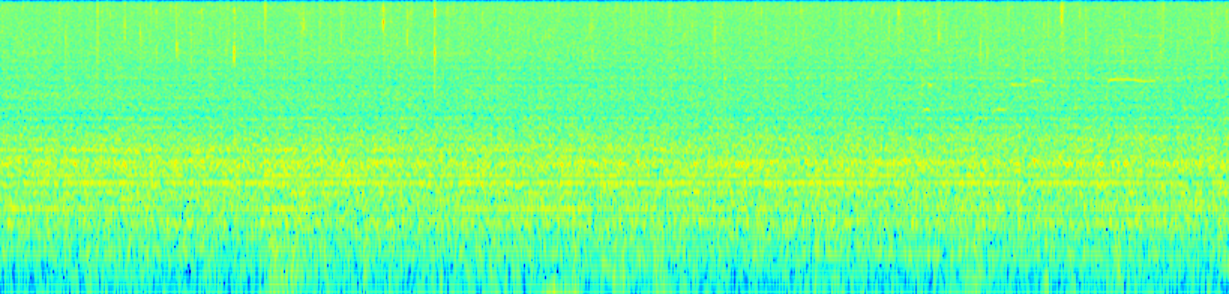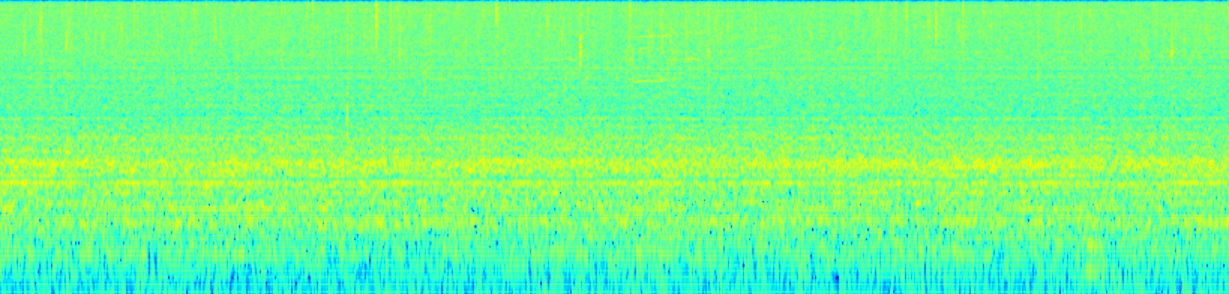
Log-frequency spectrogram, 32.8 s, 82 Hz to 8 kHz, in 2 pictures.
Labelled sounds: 14.8	15.4	humpback whale, 2.2 to 2.4 kHz
24.8	25.2	humpback whale, 2.2 to 2.3 kHz

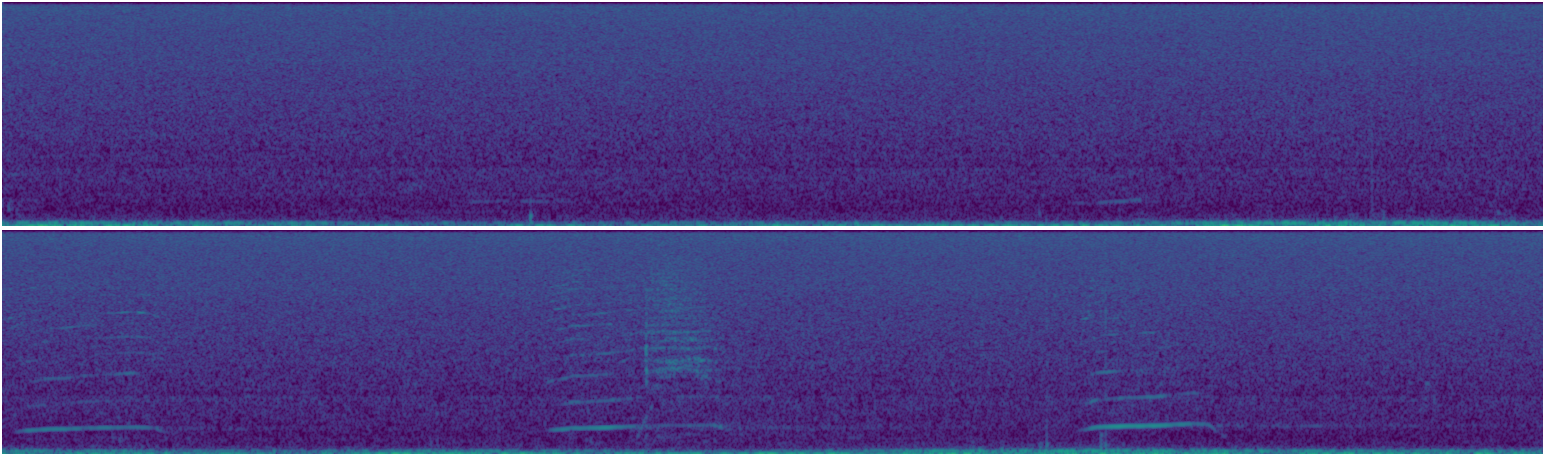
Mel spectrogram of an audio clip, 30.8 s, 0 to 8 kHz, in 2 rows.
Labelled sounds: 15.7	16.7	humpback whale, 0.96 to 2.6 kHz
21.0	22.3	humpback whale, 0.99 to 1.7 kHz
26.3	26.6	humpback whale, 1.1 to 1.2 kHz

